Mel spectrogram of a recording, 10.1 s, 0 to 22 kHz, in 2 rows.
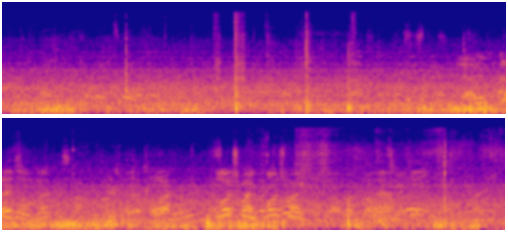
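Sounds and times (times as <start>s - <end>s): footballs being kicked: 2.1s - 3.7s.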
